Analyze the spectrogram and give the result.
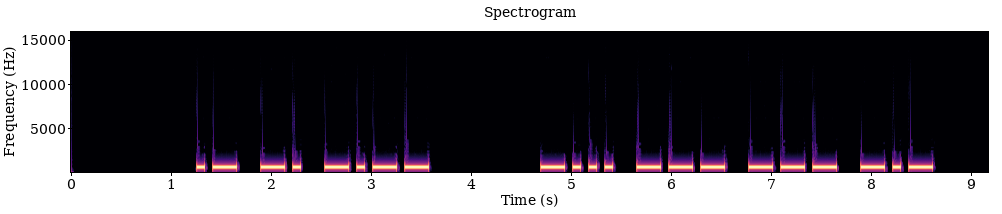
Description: Morse code, heard as a keyed tone, about 15 wpm, 700 Hz. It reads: ANY BOOK
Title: 2x Word-Spacing - Sentences from Top 300 Words - 15wpm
